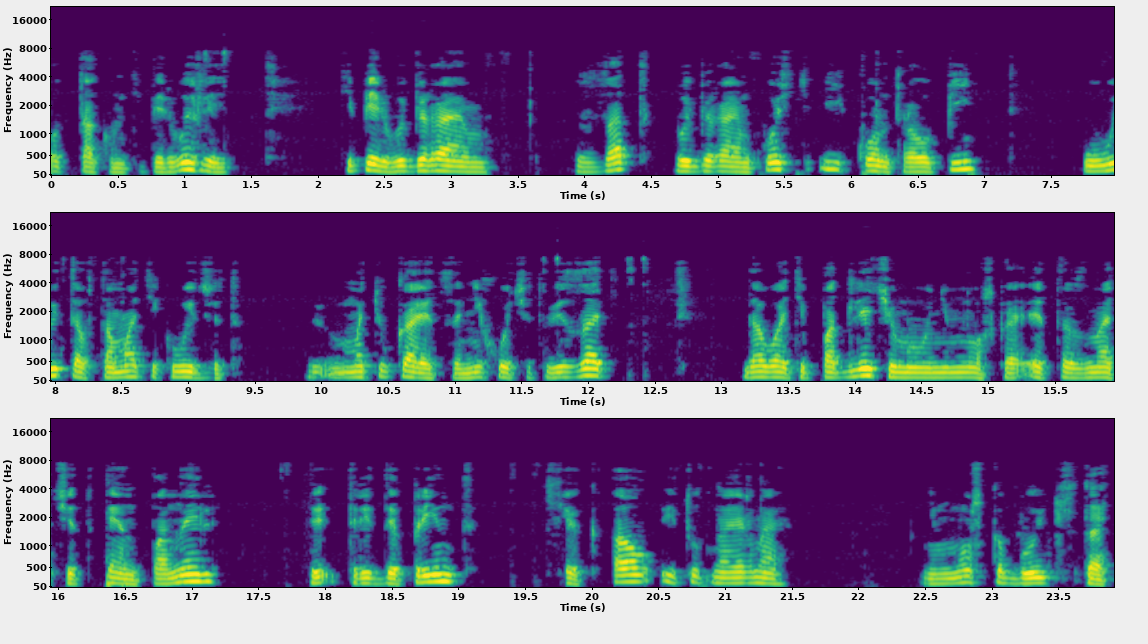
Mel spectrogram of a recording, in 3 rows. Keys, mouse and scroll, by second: 1.0 click, 3.0 shift+click, 5.9 ctrl+p, 11.5 click, 12.1 click, 16.2 n, 17.5 click, 19.2 click.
